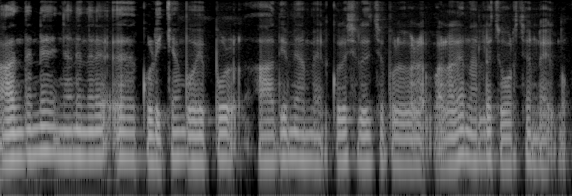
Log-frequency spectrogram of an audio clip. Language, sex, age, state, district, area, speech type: Malayalam, male, 18-30, Kerala, Kozhikode, rural, spontaneous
